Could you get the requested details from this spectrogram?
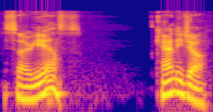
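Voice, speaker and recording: A man's voice: mid-range voice, lively intonation, takes it slowly, vocal fry, darkish tone, dry recording, clean studio sound. A man chatting casually as a podcast host. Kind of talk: casual chat.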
